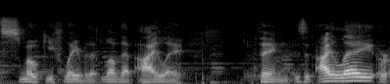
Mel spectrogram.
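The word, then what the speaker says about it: Islay: flavor that love that isla thing is it isla or isla i think in the us it's okay to say i lay but in fact it is isla there's a whole school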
